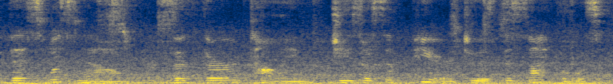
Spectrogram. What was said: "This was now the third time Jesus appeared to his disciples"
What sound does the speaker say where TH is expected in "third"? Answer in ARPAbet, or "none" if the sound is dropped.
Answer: TH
